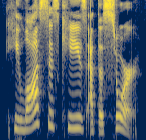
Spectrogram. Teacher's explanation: In a normal, neutral sentence, you can hear that rise and fall between stressed syllables of stressed words.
